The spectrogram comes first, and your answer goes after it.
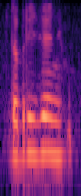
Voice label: good morning, slovak

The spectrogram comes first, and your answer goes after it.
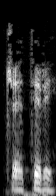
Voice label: "4", Croatian

